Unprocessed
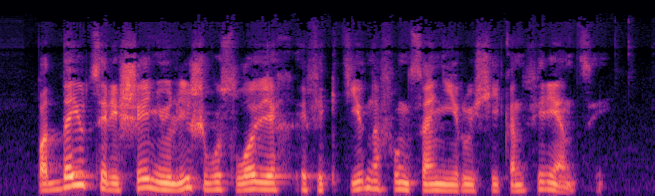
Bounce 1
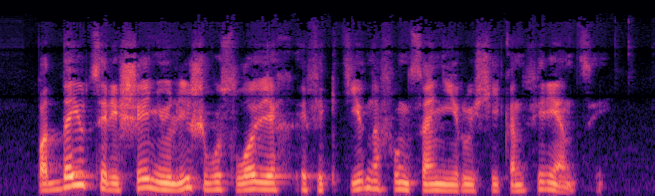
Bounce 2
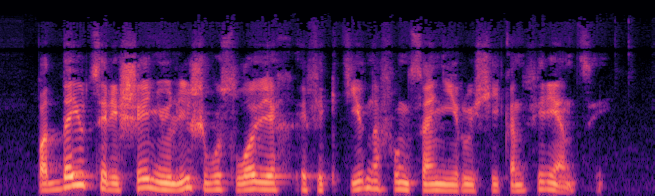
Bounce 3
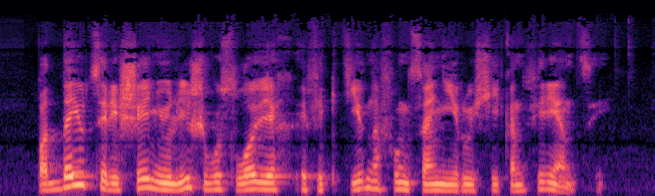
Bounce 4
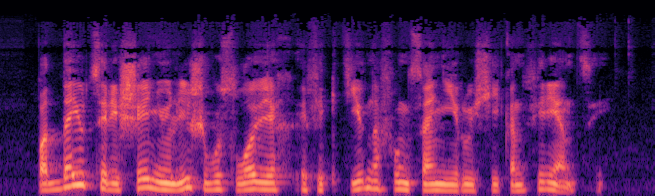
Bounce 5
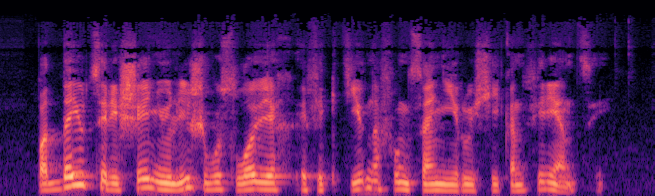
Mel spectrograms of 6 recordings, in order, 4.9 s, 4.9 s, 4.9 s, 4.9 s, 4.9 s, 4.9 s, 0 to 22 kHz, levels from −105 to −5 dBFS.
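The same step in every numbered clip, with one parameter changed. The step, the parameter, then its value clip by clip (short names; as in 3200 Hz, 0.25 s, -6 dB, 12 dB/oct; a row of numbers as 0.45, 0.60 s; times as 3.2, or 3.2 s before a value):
notch, frequency: 2900, 7700, 1100, 400, 160 Hz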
